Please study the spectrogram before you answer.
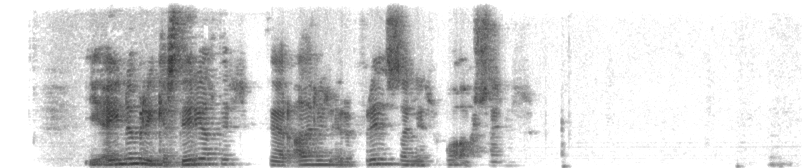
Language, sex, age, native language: Icelandic, female, 50-59, Icelandic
